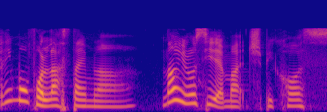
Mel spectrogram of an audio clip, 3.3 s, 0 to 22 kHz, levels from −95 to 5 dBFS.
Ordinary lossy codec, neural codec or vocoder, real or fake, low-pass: none; none; real; none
